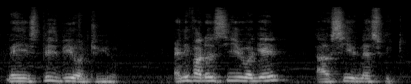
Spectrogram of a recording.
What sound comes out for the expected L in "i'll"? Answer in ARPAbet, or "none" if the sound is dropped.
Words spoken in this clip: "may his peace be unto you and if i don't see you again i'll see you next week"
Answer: W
